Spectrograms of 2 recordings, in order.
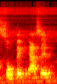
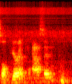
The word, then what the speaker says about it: sulfuric acid: syllable back in um if it's sulfate it's not sulfic acid we actually put the ur back in for sulfur so it becomes sulfuric acid i don't know why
